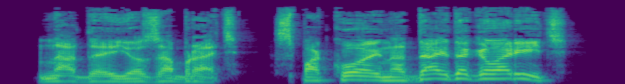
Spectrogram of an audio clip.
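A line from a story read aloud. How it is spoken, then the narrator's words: Barked shout. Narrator (Russian): Гаркнул в ответ Алекс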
